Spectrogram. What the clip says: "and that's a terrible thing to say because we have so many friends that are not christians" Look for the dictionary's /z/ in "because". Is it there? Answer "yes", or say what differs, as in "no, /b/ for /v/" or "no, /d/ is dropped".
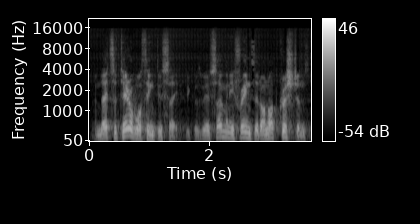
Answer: yes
